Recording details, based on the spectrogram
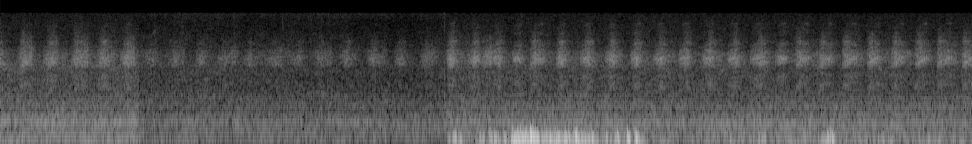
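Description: Honeybees buzz steadily inside a calm beehive, a continuous close hum with soft rustling and a few louder thumps of handling in the middle.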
